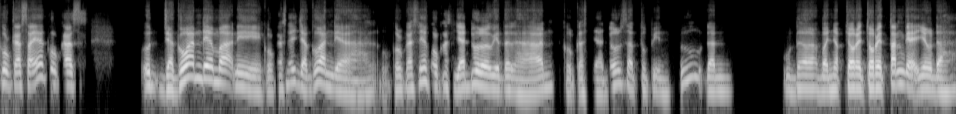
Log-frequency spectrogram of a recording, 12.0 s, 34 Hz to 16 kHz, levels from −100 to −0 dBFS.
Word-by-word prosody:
Kulkas 160 -3 +1
saya - - +4
kulkas, 165 -4 0 0.8
ud 165 -1 -1
jagoan 235 - +4
dia 230 -1 +6
Mbak 190 -2 +4
nih. 155 -2 0 0.2
Kulkasnya 140 +10 -7
jagoan 175 +7 +1
dia. 125 -3 0 0.6
Kulkasnya 140 +8 -2
kulkas 150 -1 -5
jadul, 160 +4 +3 0.2
gitu 130 -1 -1
kan? 115 +4 -1 0.2
Kulkas 115 -1 -7
jadul 115 +10 -4
1 - - -5
pintu, 115 +6 -10 0.3
dan 125 -1 -1 0.9
udah 140 +1 -2
banyak 130 +1 +1
coret-coretan 145 +3 +5
kayaknya 140 -3 +4
udah. 125 -1 +1
140 Hz, 130 wpm, -23 LUFS, 125-165 Hz, 0.9 s, dia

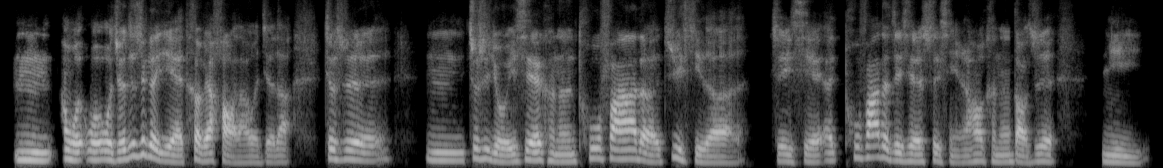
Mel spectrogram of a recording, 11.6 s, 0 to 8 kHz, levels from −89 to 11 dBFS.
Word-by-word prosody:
嗯， 145 -2 +2
啊， 170 - +2
我 150 -1 +5
我 155 0 +4
我 155 - +5
觉 155 +2 +3
得 215 +6 0
这 255 +3 0
个 200 -5 +5
也 125 -6 +3
特 - - +1
别 135 0 +5
好 135 -6 +2
了， 105 0 -5
我 110 - -5
觉 110 +2 -6
得。 115 -1 -5 0.3
就 175 - 0
是， 160 0 -1 0.3
嗯， 140 -2 -3
就 180 - -1
是 170 -1 -2
有 120 -4 +2
一 125 - 0
些 150 +3 +4
可 145 -2 -5
能 125 0 -3
突 180 +8 -4
发 170 -1 +5
的、 125 -7 +2
具 170 +9 -4
体 125 -5 -5
的 110 -1 -1 0.3
这 130 -2 -4
些 120 0 -3
呃， 140 - -4
突 195 - -9
发 200 +1 +5
的 190 -2 +1
这 140 -2 0
些 130 -1 0
事 125 +1 -4
情， 115 -2 -10
然 115 +2 -7
后 130 0 0
可 130 0 -9
能 120 +1 -6
导 110 -3 +2
致 125 +2 -3 0.4
你， 110 -5 -6
135 Hz, 260 characters per minute, -22 LUFS, 120-160 Hz, 0.4 s, 我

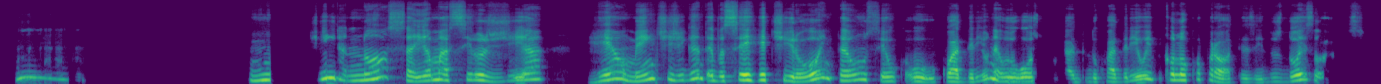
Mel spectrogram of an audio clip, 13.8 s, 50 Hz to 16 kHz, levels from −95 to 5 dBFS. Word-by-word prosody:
Hum. 315 -5 -11 1.8
Mentira! 250 +5 0
Nossa, 255 - 0
e 190 +3 +1
é - - +2
uma 245 0 +2
cirurgia, 235 +2 -2 0.4
realmente, 245 - 0
gigante 240 +4 -2
você 200 +4 +6
retirou, 235 - +3
então, 255 -7 -1
o - - 0
seu 190 -7 -4
o 170 -4 -1
o - - -13
quadril, 170 - -1
né, 295 - +3
o 175 -1 0
osso 180 +1 0 0.3
d 155 - -14
do 160 -1 -9
quadril 165 -4 -3
e 140 - 0
colocou 240 - 0
prótese 145 - -5
dos 170 +3 -18
2 235 +10 +2
lados. 465 - -17
230 Hz, 125 wpm, -22 LUFS, 175-260 Hz, 1.8 s, você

